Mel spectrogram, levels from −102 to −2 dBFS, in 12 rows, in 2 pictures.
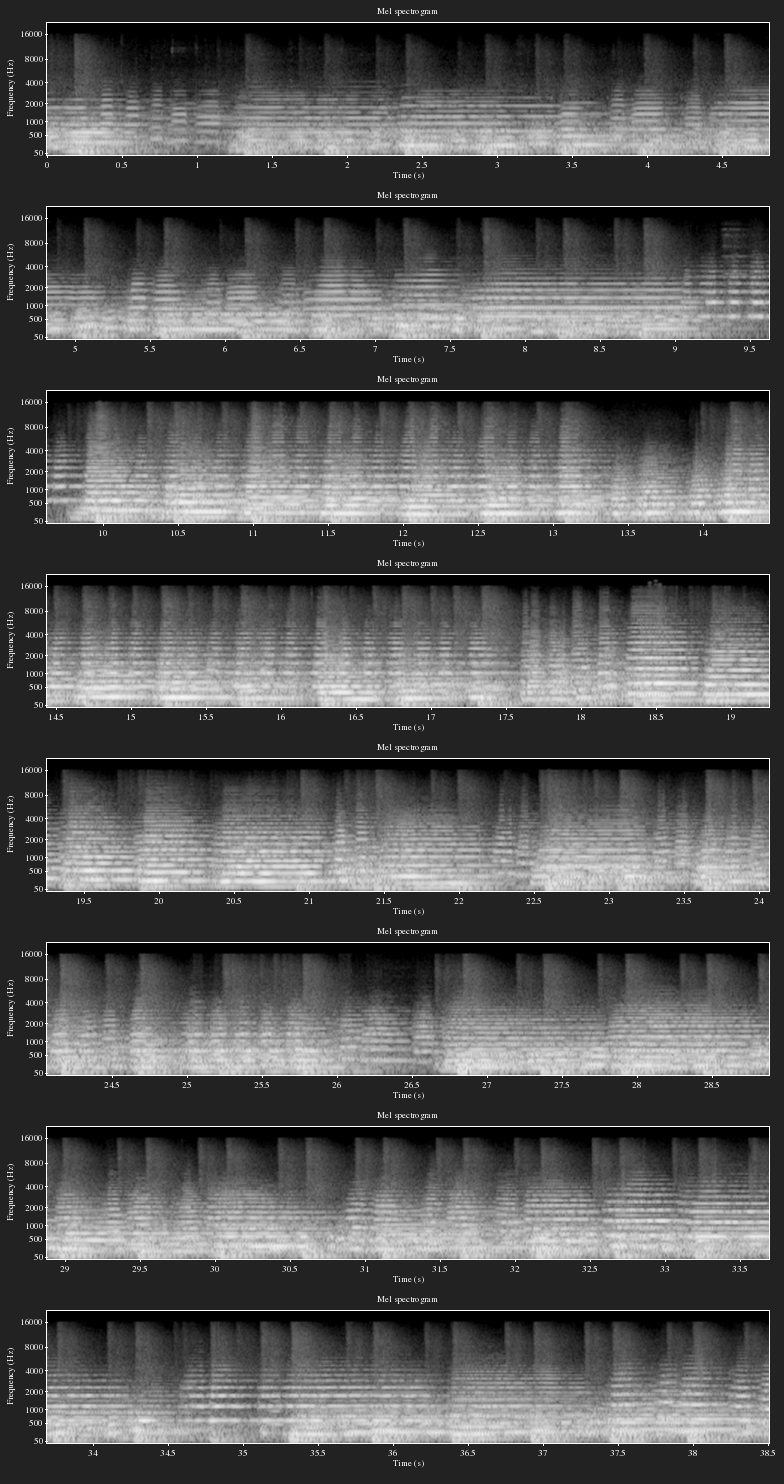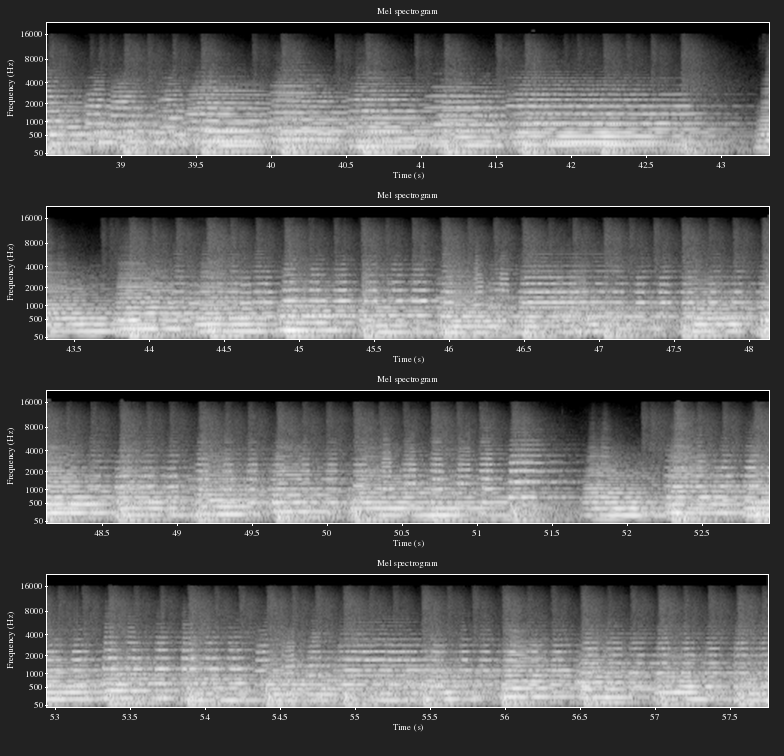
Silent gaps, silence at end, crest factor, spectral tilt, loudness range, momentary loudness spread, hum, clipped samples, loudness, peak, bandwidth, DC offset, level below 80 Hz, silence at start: none; 0 s; 16 dB; -7.5 dB/octave; 6 LU; 9 LU; none; under 0.1%; -18 LUFS; 0 dBFS; 13 kHz; under 0.1%; -34 dBFS; 0 s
